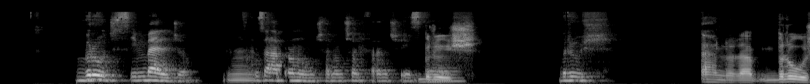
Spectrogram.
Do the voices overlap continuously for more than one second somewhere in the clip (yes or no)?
no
